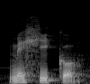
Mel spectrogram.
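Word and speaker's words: México: is a back vowel in Mexico the e is the front of also so the sound is more like meheeco harm on her it's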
